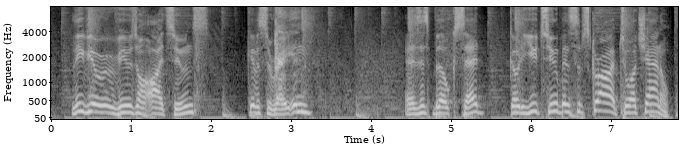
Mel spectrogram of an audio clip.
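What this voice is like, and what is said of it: Put-on British accent. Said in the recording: “British fucking Barry ... In my British voice?”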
